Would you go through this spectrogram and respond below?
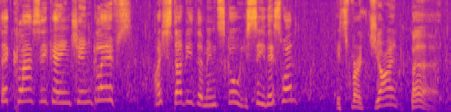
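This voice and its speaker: A nervous, whiny guide in a comedic radio play. His high voice swings wildly up and down as he stammers through evasive excuses. Water sounds run clearly behind him. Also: big pitch swings, moderate pace, a bit bright, slight background noise, exaggerated voice. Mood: eager explaining. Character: nervous, reluctant male woodland guide, evasive and eager to please. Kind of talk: comedic audio drama acting.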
